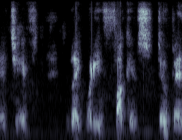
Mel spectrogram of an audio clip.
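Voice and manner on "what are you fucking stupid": put-on pissed-off, annoyed tone. Retelling how James Caan answers reporters' questions: imitating James Caan pissed off. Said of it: "And he gets pissed off".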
